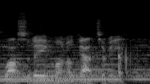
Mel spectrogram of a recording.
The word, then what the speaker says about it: Wasuremonogatari: the the name oh the name of the game is pronounced was monog it is a pun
